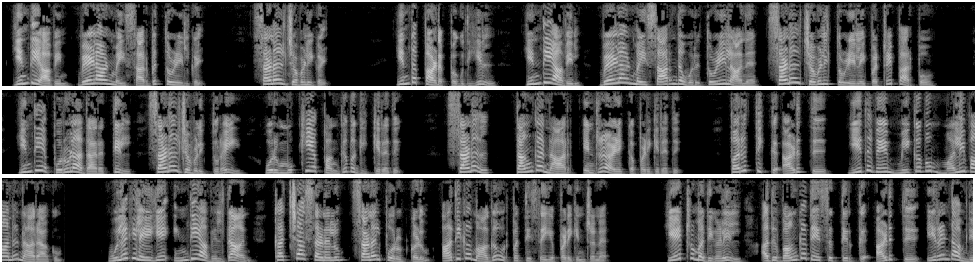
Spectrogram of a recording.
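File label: Tamil, female, e-learning; voice-over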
